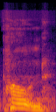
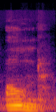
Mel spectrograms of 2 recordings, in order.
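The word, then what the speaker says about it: pwned: And by the way, if you see the word owned spelled with a P, it's not pronounced poned. It's still pronounced owned.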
